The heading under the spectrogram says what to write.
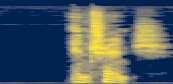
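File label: "entrench", Australian English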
